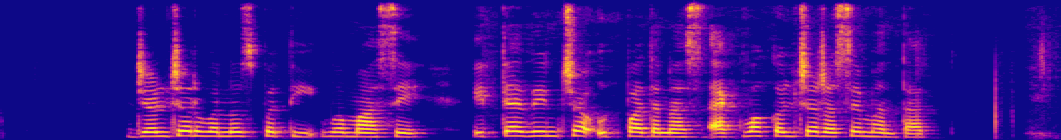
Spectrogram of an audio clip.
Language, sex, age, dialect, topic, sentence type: Marathi, female, 25-30, Standard Marathi, agriculture, statement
